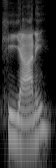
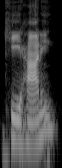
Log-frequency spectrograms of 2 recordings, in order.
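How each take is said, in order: First: The J is not sounded as an h. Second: The J is sounded as an h. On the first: "I'm going to guess it as Kiani" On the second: "I want to say ha because of the jalapeno for J"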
